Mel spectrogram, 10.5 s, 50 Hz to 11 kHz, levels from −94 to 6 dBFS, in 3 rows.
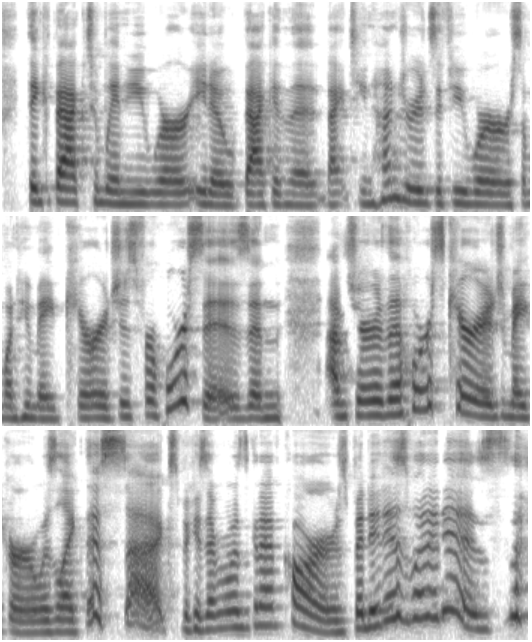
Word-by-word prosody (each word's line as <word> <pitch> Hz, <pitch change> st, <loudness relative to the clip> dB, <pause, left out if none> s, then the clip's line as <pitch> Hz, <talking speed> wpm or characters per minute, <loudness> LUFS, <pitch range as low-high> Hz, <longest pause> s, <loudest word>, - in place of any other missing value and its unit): think 215 Hz, 0 st, 0 dB
back 210 Hz, -2 st, +6 dB
to 210 Hz, -, -6 dB
when 190 Hz, -2 st, -2 dB
you 185 Hz, -1 st, -5 dB
were, 180 Hz, 0 st, 0 dB
you 190 Hz, -1 st, -4 dB
know, 165 Hz, -1 st, -1 dB
back 170 Hz, +1 st, +2 dB
in 175 Hz, -, -8 dB
the 165 Hz, -1 st, -5 dB
1900s, 200 Hz, +4 st, -4 dB
if 190 Hz, +1 st, -8 dB
you 195 Hz, -1 st, -4 dB
were 175 Hz, -2 st, -1 dB
someone 180 Hz, +1 st, -6 dB
who 190 Hz, +1 st, -6 dB
made 170 Hz, -1 st, -4 dB
carriages 185 Hz, +2 st, -2 dB
for 220 Hz, +1 st, -3 dB
horses, 390 Hz, -, +1 dB
and 180 Hz, 0 st, -2 dB, 0.3 s
I'm 210 Hz, 0 st, +2 dB
sure 225 Hz, 0 st, +3 dB
the 235 Hz, -, +4 dB
horse 325 Hz, +6 st, -1 dB
carriage 210 Hz, -5 st, +4 dB
maker 185 Hz, -3 st, +1 dB
was 180 Hz, 0 st, -2 dB
like, 185 Hz, -1 st, -1 dB
"This -, -, +5 dB
sucks -, -, 0 dB
because 220 Hz, 0 st, -4 dB
everyone's 250 Hz, +3 st, -3 dB
gonna 285 Hz, -, -1 dB
have 285 Hz, 0 st, -2 dB
cars, 180 Hz, -8 st, +1 dB
but 240 Hz, +1 st, +2 dB
it 260 Hz, -, +3 dB
is 405 Hz, 0 st, 0 dB
what 395 Hz, +1 st, -1 dB
it 415 Hz, -, -2 dB, 0.2 s
is." 225 Hz, -, -4 dB
195 Hz, 245 wpm, -23 LUFS, 180-230 Hz, 0.3 s, back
